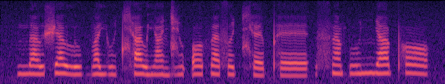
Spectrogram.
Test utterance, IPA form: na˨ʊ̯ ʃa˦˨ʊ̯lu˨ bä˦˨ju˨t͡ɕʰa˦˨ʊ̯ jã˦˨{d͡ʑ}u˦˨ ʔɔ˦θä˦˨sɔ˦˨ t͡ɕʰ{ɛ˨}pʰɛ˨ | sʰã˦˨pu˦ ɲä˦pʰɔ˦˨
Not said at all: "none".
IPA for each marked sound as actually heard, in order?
d͡ʑ, ɛ˨

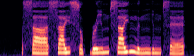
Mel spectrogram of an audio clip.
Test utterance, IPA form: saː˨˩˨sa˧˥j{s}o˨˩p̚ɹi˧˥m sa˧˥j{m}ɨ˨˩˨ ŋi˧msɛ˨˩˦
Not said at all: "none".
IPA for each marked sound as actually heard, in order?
s, n

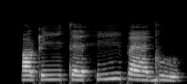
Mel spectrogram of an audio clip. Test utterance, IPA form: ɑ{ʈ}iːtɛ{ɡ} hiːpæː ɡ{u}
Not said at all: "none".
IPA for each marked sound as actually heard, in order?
ʈ, none, u

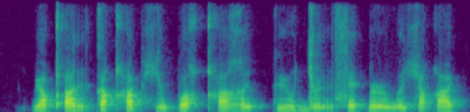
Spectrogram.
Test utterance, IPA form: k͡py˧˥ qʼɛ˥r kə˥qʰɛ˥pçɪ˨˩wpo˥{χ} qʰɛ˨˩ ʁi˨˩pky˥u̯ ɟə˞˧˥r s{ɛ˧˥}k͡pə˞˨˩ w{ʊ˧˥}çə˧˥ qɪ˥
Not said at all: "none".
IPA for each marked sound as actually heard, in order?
χ, ɛ˧˥, ə˧˥

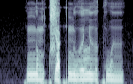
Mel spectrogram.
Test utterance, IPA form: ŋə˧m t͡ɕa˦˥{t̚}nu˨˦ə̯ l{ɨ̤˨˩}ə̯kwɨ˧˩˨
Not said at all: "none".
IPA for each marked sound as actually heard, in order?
k̚, ɨ˧

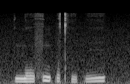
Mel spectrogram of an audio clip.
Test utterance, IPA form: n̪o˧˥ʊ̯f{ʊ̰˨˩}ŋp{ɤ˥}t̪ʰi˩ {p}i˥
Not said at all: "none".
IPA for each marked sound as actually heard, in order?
ʊ˧, ɤ˩, p

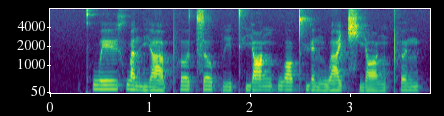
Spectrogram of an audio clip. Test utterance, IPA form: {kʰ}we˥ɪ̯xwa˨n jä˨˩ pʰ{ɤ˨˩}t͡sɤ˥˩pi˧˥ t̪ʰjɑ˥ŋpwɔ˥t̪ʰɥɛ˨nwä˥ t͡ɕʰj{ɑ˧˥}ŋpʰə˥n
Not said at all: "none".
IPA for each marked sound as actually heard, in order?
kʰ, ɤ˥˧, ɑ˧˥

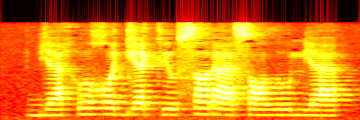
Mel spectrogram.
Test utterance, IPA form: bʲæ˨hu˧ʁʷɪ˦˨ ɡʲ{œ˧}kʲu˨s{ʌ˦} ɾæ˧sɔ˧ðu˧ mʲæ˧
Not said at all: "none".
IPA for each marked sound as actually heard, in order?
æ˧, ʌ˦

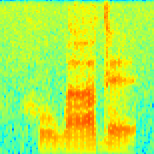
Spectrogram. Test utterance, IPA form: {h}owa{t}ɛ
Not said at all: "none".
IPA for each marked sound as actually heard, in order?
h, d

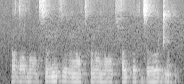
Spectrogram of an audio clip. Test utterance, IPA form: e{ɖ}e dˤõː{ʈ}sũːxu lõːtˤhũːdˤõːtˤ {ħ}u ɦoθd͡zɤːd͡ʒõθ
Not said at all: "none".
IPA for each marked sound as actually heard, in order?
dˤ, tˤ, ħ

